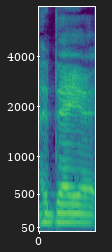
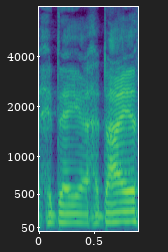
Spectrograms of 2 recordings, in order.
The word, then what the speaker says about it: Hedaya: his office where Dan Hedaya is his boss, whose name I actually looked up how to pronounce, so I don't have to do the Hedaya thing the entire time. No, Hedaya.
